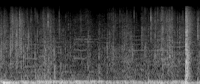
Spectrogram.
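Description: Stock being rummaged and handled: a run of light clicks and rustles, with one sharp click near the end.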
